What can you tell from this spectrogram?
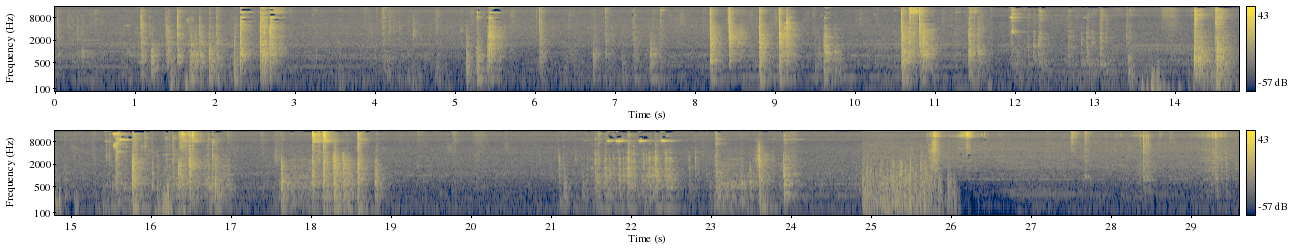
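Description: Metal clamps being loosened and taken off a glued-up wooden board panel: irregular clanks and knocks of steel on steel and on wood, with a scraping sound about a second long near the end.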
